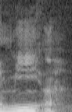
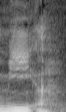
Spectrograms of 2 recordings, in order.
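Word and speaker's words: مائة: Angka 100 ini bacanya mi'ah. Ya, meskipun ini kasrah kemudian ada alif tapi tetap mi'ah. Ada mi'ah atau mi'ah. Ya, bisa dibaca dua-duanya.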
